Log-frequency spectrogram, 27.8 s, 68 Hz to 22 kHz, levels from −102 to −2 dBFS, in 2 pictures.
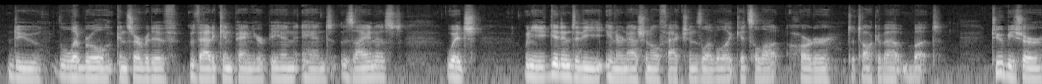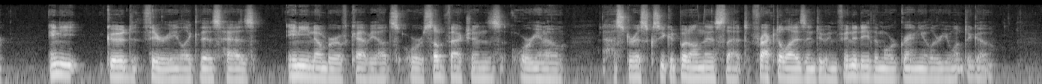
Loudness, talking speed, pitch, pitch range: -23 LUFS, 135 wpm, 100 Hz, 100-110 Hz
